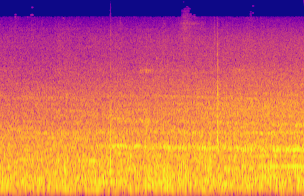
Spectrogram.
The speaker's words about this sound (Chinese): 又一辆五号线进站。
